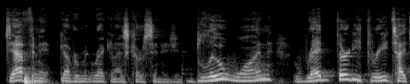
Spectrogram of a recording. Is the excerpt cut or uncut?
cut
